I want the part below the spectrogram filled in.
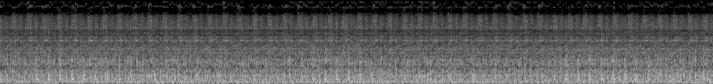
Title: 4L30E noise at idle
